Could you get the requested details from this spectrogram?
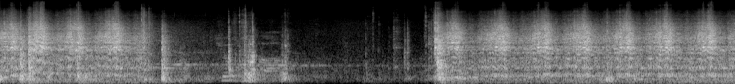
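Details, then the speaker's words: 1973 Chevrolet K20 old small-block V8 first start in 20 years after running two-stroke oil through it: fires, briefly drops nearly silent, then settles into a steady even beat, running smoothly. "hey i did it running pretty smooth too it it it was running fine"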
